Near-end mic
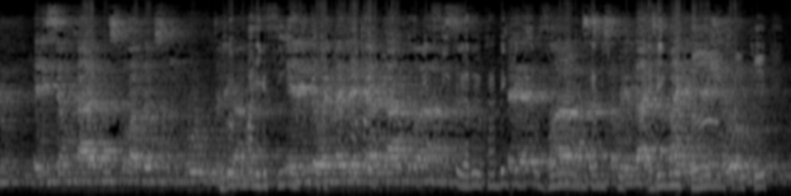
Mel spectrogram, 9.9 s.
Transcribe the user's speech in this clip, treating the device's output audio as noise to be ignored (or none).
Os golpes com barriga, sim, exatamente. Pronto, a gente podia fazer uma coisa bem assim, tá ligado? O cara bem preguiçosão, aquele cara que, tipo, é bem glutão, sei lá o quê.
